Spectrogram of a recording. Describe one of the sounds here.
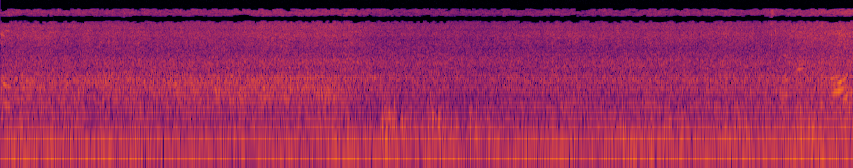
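Wind rushes past the car's window.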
